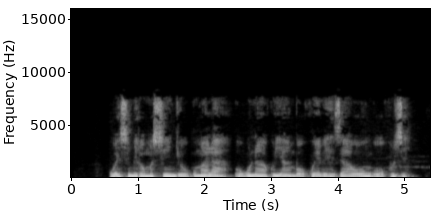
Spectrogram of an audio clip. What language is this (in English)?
Ganda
